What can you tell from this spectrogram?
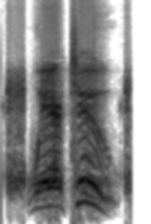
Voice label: Need Where To, Female; T2 Female 04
